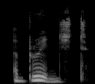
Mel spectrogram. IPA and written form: əˈbrɪdʒd (abridged)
